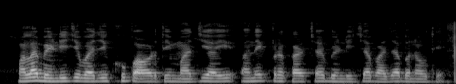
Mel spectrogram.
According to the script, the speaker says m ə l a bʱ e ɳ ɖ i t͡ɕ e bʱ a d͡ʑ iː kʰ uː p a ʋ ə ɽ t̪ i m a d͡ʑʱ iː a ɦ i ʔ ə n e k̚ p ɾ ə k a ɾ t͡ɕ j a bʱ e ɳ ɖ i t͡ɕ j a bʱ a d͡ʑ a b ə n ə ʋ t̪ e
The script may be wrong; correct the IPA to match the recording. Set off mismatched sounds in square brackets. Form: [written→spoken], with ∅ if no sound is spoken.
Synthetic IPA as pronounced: m ə l a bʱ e ɳ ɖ i t͡ɕ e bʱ a d͡ʑ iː kʰ uː p a ʋ ə ɽ t̪ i m a d͡ʑʱ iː a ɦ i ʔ ə n e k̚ p ɾ ə k a ɾ t͡ɕ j a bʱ e ɳ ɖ i t͡ɕ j a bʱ a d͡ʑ a b ə n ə ʋ t̪ e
